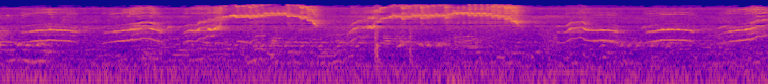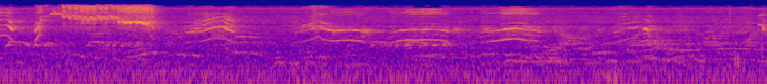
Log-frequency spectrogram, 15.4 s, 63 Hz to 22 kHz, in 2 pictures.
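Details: Baby monkey in a tree calling to its mother, recorded with a Canon SX50HS: a run of short, arched, whistled cries repeated every second or so, broken by a few harsher screeches, with other monkey voices faintly around.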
